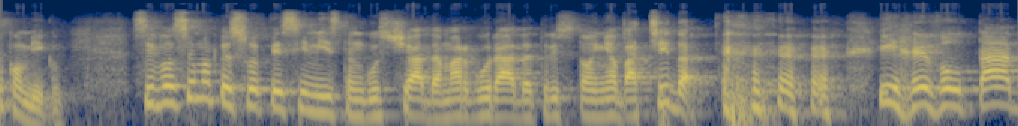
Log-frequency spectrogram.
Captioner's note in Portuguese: risos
